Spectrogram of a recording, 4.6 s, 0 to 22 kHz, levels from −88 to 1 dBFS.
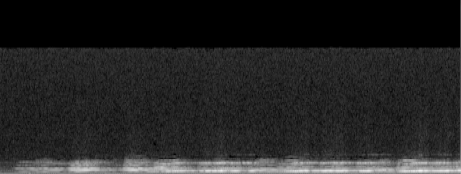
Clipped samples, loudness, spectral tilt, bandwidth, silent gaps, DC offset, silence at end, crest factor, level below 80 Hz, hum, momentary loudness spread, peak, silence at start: under 0.1%; -19 LUFS; -6.5 dB/octave; 2.7 kHz; none; under 0.1%; 0 s; 16 dB; -58 dBFS; none; 12 LU; -2 dBFS; 0.15 s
